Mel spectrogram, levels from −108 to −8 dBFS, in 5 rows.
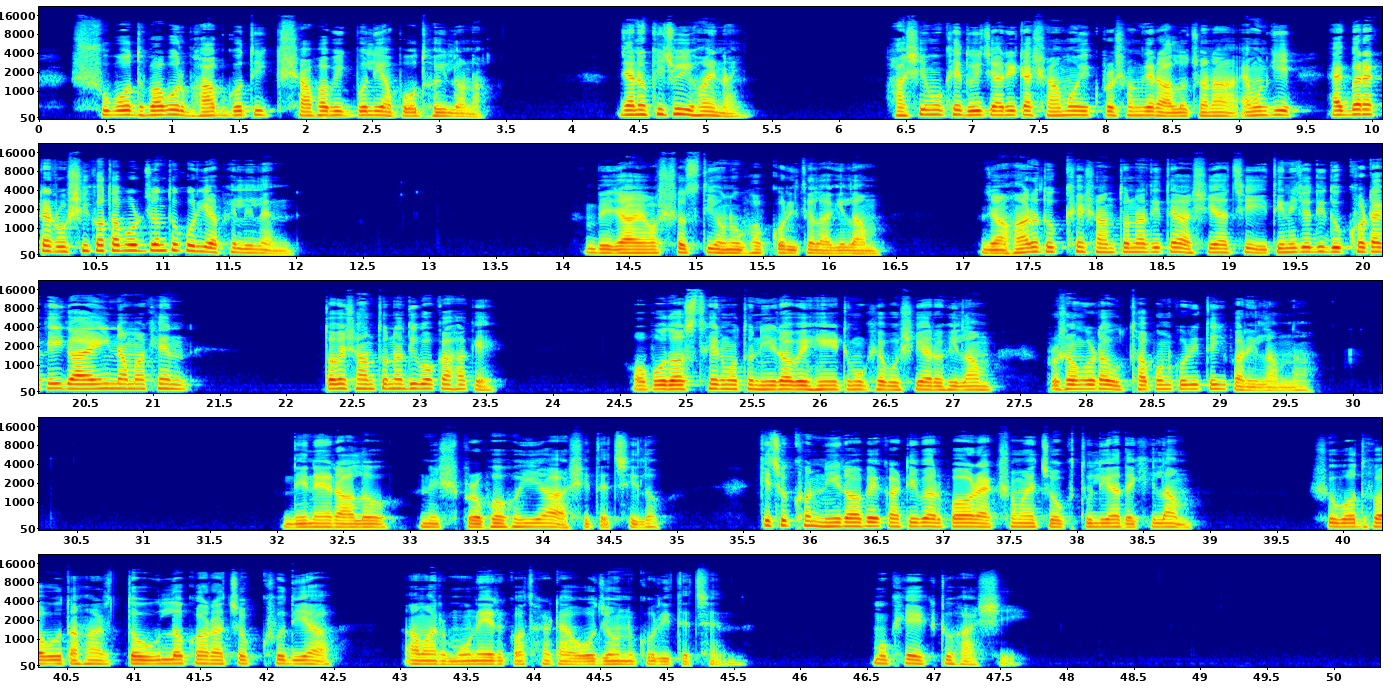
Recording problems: none

